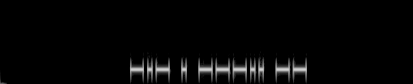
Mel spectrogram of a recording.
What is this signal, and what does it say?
Morse code, heard as a keyed tone, about 28 wpm, 700 Hz. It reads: KE8M
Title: K1USN SST QSO Practice - 28wpm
